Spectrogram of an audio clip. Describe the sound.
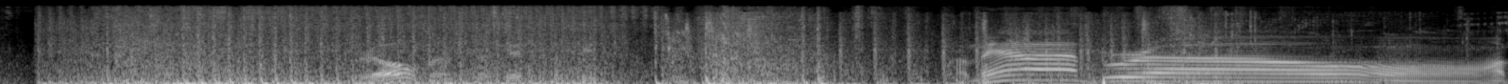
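Rapid bursts of automatic gunfire ring out in the video game Fortnite, dense and loud for the first few seconds. Other game sounds follow, and people talk.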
